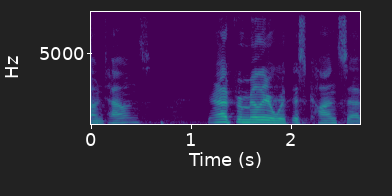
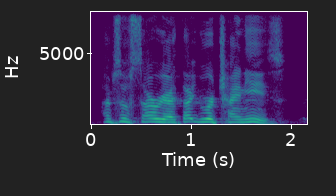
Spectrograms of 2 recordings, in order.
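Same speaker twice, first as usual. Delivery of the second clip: put-on frantic, panicked, high and loud delivery; 5 semitones higher, 5 dB louder than usual. Retelling a kid's reply after being confronted, imitating a panicked apology. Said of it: "he panicked and he goes".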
